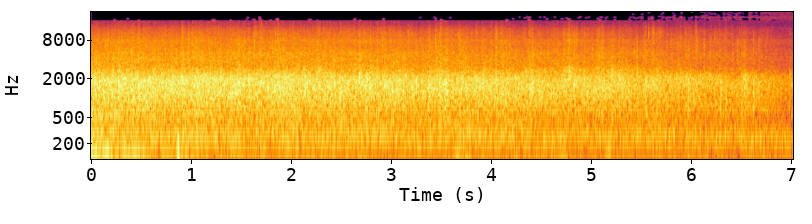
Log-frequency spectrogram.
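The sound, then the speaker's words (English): An audience claps hands during a service in a steady, dense wash of applause that holds strong for several seconds, then gradually tapers off toward the end. No one speaks. “If you want to clap, clap well, clap well.”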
